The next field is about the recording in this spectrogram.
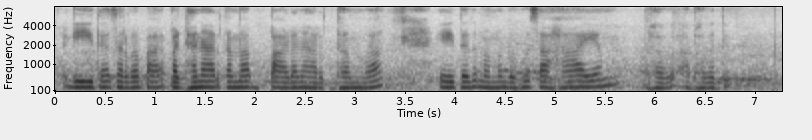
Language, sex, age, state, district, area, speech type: Sanskrit, female, 18-30, Kerala, Thiruvananthapuram, rural, spontaneous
